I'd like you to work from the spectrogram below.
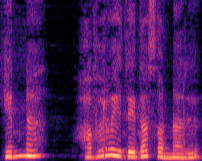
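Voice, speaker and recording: Brief: a young wife, soft, sulky, a bit whiny, audiobook dialogue. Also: female voice, a little high, moderate pace, slightly rough. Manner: soft, whiny when missing her husband.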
